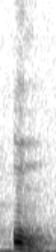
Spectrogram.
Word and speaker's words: ong: dan how selanjutnya ada Ungu Nah jadi OMG oe-nya jangan dibilang Oh tetapi dibilang u jadi Ung seperti Padang Jadi bukan tong long denong ya tapi tunglung akhirnya ada iya iya iya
